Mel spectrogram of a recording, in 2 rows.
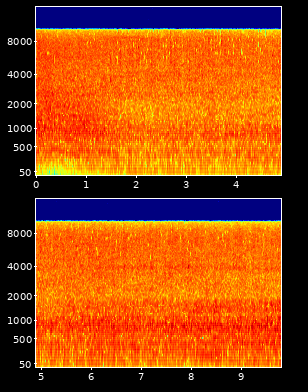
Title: ford 5.0 rough idle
